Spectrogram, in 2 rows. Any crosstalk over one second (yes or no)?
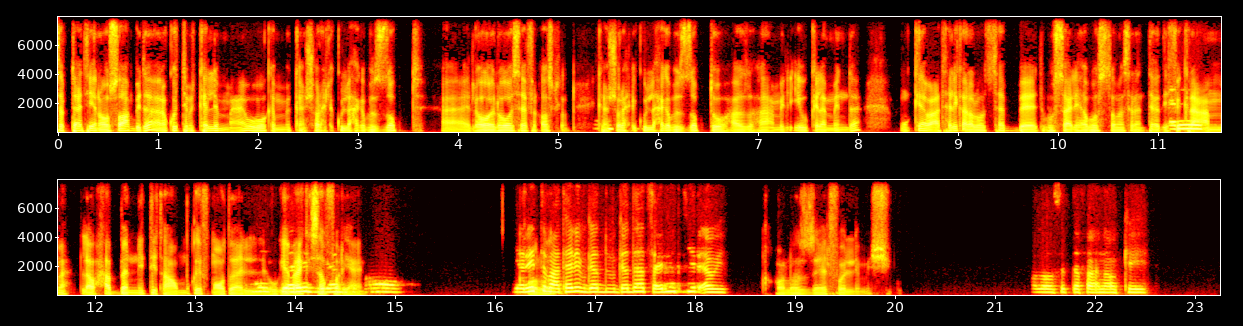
yes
